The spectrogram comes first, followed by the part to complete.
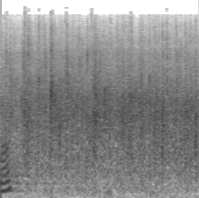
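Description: A congregation applauding: many hands clapping in an even, steady spread.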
